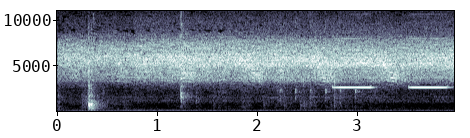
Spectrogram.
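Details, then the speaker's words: 10–12-year-old Aquacraft Mini Gator Tours electric RC airboat with an old Venom 1600 battery: two faint high-pitched ESC beeps then silence, no power; owner suspects the battery is fully dead; some corrosion present. "yeah it's beeping again oh it stopped beeping okay so the battery might be fully dead so let's charge this thing up"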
